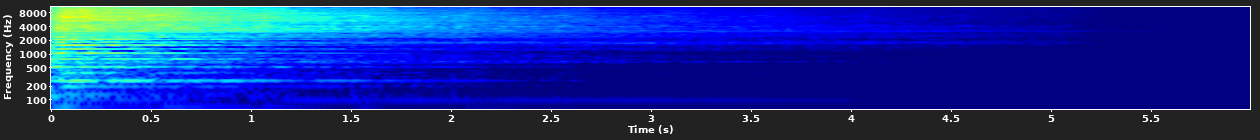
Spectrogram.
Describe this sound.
Orch Hit
A nice big orchestra hit.
hit, orchestra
